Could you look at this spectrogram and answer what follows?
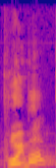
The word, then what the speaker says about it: poiema: The Greek word here is, I'm looking at Pastor Mike here, poiema? Yeah, you know how it's pronounced. Poima? Yeah, that one.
